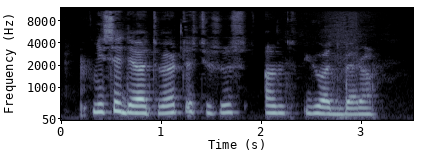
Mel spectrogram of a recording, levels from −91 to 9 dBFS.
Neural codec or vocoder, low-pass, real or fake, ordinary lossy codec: none; 10.8 kHz; real; MP3, 48 kbps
